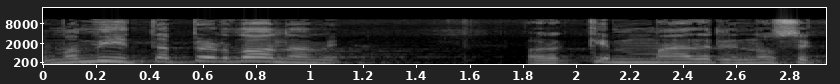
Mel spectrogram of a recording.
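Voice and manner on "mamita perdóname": high, louder tearful begging; crying plea. Retold or imitated. Kneeling boy begs his mother, crying. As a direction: kneel and beg through tears.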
